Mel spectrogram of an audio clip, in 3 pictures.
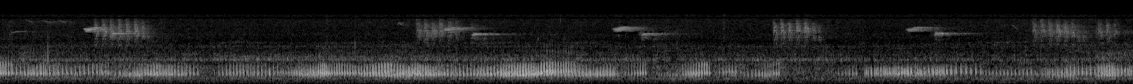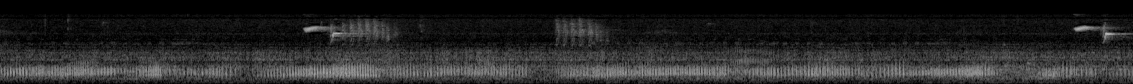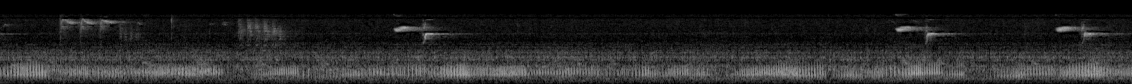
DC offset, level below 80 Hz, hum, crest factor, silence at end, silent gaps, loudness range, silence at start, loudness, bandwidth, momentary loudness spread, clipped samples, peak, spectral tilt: under 0.1%; -74 dBFS; none; 22 dB; 0 s; none; 9 LU; 0 s; -29 LUFS; 11.5 kHz; 15 LU; under 0.1%; -8 dBFS; -0.5 dB/octave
